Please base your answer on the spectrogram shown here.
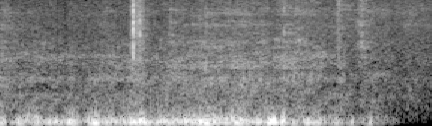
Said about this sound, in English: You can probably hear the wind. Could be a rough night here if the wind doesn't calm down.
